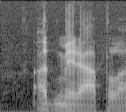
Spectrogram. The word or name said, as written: admirable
